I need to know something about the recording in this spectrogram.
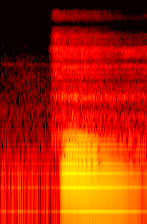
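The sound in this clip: A single breath drawn while grounding before speaking, heard as a sudden airy rush with a low voiced hum that slowly drops in pitch and fades, like a sigh. It is fairly loud, with no words.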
